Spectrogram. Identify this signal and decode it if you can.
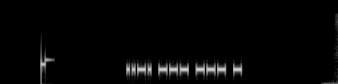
Morse code, heard as a keyed tone, about 46 wpm, 700 Hz. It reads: FOOT
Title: Sentences from Top 500 Words - New Word Drill - 45wpm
